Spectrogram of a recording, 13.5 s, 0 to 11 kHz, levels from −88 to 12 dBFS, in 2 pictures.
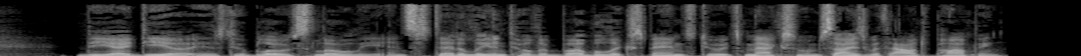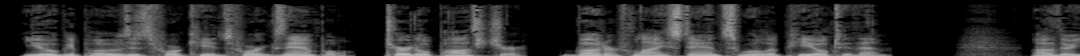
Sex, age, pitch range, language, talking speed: male, 40-59, 90-110 Hz, English, 145 wpm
